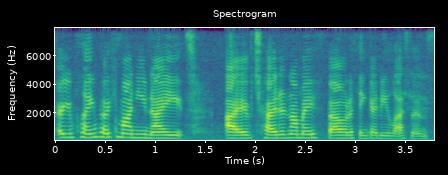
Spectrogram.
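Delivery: ordinary delivery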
